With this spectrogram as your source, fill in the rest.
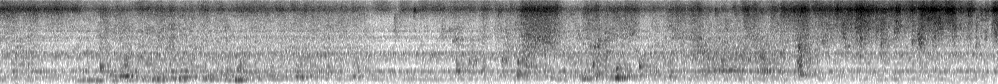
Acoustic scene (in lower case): restroom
